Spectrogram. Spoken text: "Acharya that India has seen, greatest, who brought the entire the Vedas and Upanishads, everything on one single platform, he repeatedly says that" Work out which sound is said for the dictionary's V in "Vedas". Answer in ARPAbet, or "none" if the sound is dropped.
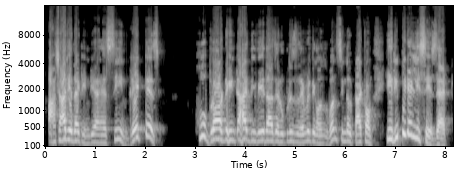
V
